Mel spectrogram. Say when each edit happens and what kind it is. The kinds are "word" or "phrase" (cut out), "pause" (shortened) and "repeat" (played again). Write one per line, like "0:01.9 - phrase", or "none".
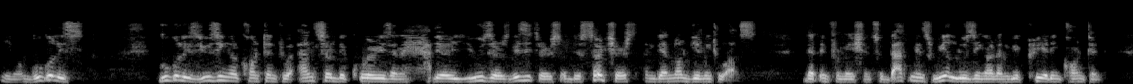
0:04.3 - word
0:05.1 - word
0:07.1 - word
